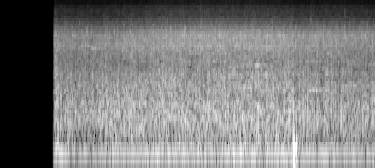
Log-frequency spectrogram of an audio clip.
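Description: After a brief silence, a dense, steady hiss of heavy rain in flooded Cox's Bazar comes in and holds evenly to the end, with a faint low hum underneath.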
